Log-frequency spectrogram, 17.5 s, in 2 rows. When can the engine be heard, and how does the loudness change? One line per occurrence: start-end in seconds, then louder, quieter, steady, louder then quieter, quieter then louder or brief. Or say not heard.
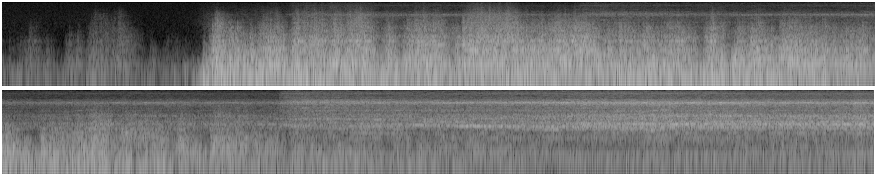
3.0-17.4 louder.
